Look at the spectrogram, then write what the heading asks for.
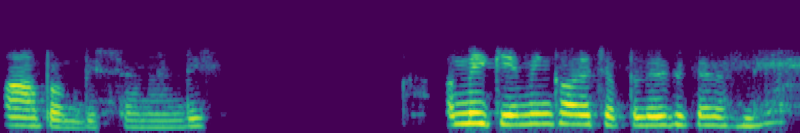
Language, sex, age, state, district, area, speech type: Telugu, female, 18-30, Telangana, Wanaparthy, urban, conversation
